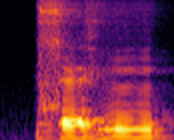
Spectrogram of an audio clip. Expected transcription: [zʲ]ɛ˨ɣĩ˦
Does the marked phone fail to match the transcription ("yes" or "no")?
yes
